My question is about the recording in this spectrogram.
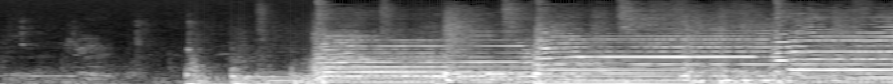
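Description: Jazz band starting a tune about a second in: a hit from drums and bass, then horns and harmonica playing long held notes over the rhythm section.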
